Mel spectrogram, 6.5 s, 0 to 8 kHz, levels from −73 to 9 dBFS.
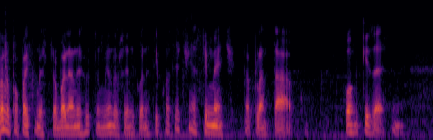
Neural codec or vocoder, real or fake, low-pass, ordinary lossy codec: none; real; 7.2 kHz; none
